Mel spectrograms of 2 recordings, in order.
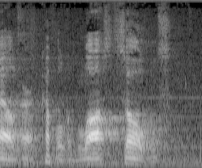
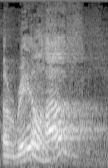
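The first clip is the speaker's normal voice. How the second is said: slow, higher, louder astonished echo; amazed; 7 semitones higher, 6 dB louder, much slower than usual. Acted. Santa echoing the girl's wish in slow astonishment. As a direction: draw out the surprise as if it's absurd.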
